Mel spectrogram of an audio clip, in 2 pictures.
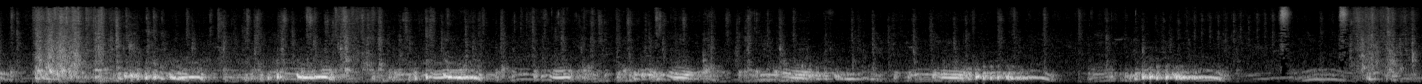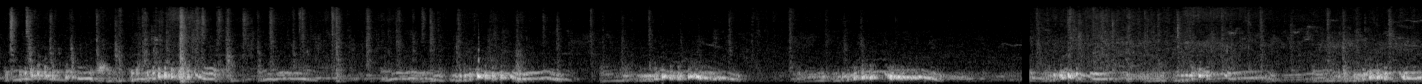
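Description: Domestic pigeons cooing over and over, low repeated coos a second or two apart, several birds overlapping.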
